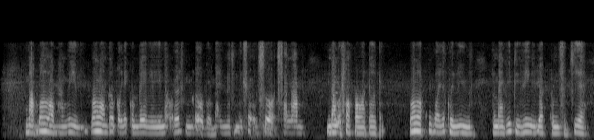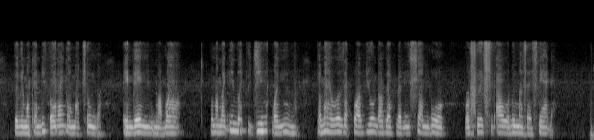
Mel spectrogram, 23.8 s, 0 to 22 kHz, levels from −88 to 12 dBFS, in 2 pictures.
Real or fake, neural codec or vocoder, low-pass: fake; codec, 24 kHz, 0.9 kbps, WavTokenizer, medium music audio release; 7.2 kHz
